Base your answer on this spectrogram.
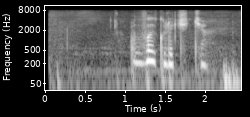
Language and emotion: Russian, neutral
